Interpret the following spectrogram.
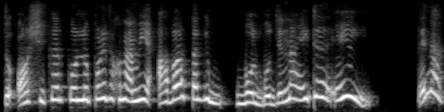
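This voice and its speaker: A woman's voice: very high voice, expressive, quick pace, muffled recording. A woman teaching an Arabic lesson online, patiently repeating words and checking that her student follows.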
